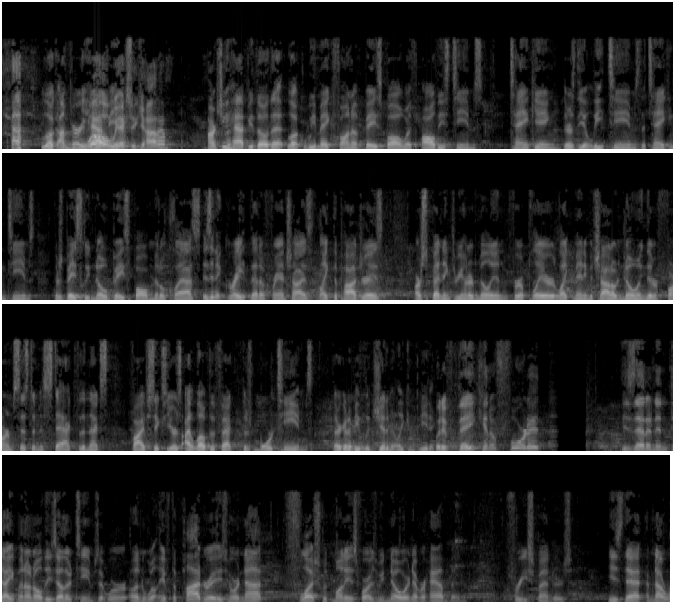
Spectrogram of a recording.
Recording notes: broadcasting live from 1860 in Soulard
